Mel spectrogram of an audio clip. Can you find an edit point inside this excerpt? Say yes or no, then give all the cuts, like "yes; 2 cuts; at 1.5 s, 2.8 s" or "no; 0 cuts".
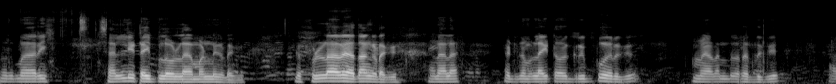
no; 0 cuts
